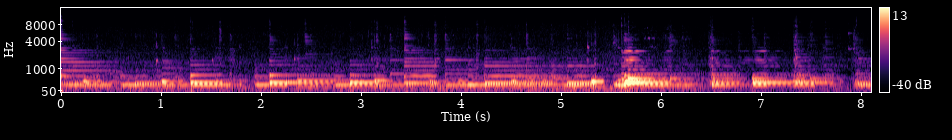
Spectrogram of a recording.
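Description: Cavaquinho playing a solo song intro: a picked melody of short notes, then fuller strummed chords from about two seconds before the end.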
